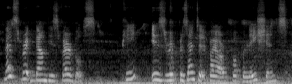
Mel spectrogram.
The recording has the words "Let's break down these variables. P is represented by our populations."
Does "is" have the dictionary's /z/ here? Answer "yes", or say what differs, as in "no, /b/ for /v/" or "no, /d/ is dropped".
yes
